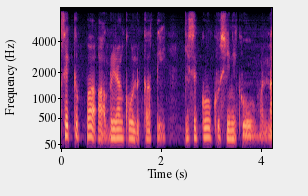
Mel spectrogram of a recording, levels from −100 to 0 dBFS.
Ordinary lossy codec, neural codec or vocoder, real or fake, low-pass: none; vocoder, 22.05 kHz, 80 mel bands, HiFi-GAN; fake; 7.2 kHz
